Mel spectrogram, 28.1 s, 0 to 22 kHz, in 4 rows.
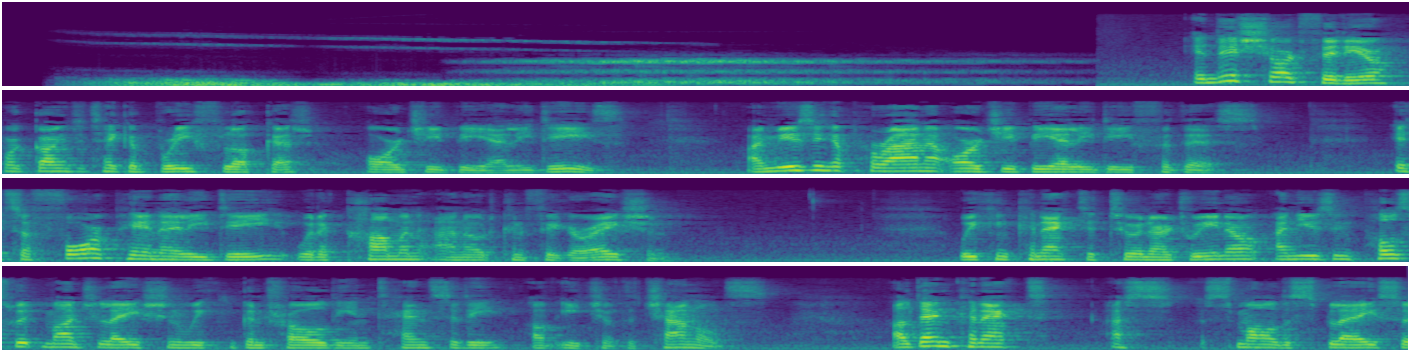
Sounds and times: Speech: 5.9 - 10.2, 10.8 - 13.4, 14.0 - 17.6, 18.8 - 25.0, 25.6 - 28.1.

